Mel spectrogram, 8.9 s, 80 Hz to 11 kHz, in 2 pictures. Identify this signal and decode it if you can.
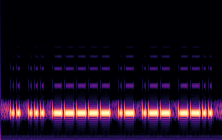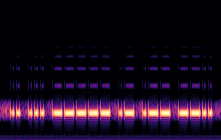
Morse code, heard as a keyed tone, about 20 wpm, 710 Hz. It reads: IS0AWZ IS0AWZ
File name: is0awz 4m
